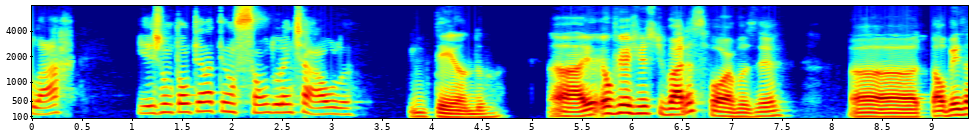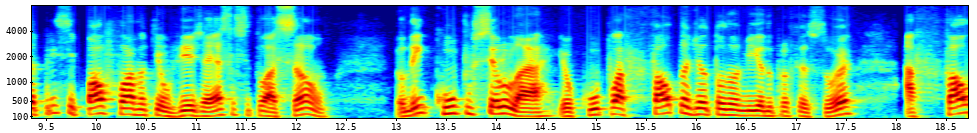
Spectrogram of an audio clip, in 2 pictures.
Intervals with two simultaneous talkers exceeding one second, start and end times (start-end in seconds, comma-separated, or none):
none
